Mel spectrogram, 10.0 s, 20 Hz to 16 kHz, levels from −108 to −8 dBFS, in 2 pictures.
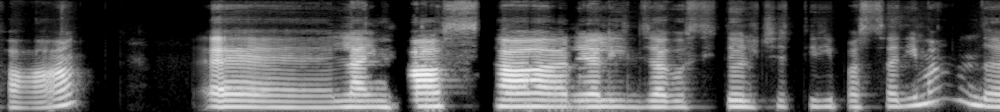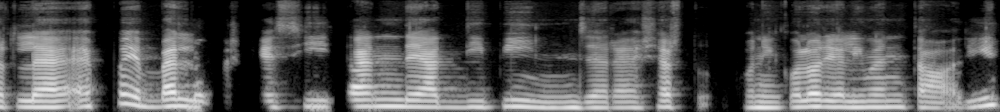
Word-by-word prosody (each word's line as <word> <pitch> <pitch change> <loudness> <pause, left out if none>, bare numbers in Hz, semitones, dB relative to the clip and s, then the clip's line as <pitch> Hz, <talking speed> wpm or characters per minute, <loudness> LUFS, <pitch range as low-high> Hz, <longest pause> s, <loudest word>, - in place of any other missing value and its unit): fa, 185 - -1 0.6
ehm, 190 -2 0
la 200 0 +3
impasta, 215 +1 +6
realizza 205 -1 -1
questi 195 -1 -13
dolcetti 205 +1 -7
di 205 -1 -12
pasta 200 +1 -10
di 240 +5 -5
mandorle 205 - -1
e 215 - -6
poi 305 - -2
è - - 0
bello 215 -1 +1
perché 195 0 -12
si 205 +2 -10
tende 215 -1 +1
a 195 - +3
dipingere, 185 -2 -5
certo 200 +2 -8 0.2
con 185 - -4
i 180 0 -1
colori 200 +1 +1
alimentari; 195 +3 -4
200 Hz, 150 wpm, -22 LUFS, 195-215 Hz, 0.6 s, impasta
